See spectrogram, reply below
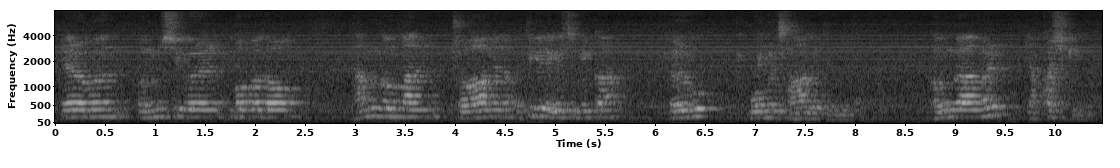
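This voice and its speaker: A man's voice: high-pitched, fairly even intonation, normal speed, lo-fi sound. A man preaching a sermon to his congregation, asking them rhetorical questions and repeating key phrases for emphasis. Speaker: pastor. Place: church sanctuary. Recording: very echoey hall, mic at a distance, faint background noise.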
